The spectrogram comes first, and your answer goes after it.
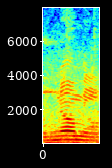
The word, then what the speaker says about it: Nomi: It's all in the name, Nomi. It's spelled N-O-M-I, but it's really K-N-O-W-M-E.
